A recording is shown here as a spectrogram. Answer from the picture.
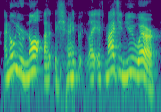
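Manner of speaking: loud, high, animated; playful pleading to chat; excited. Real, not acted.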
